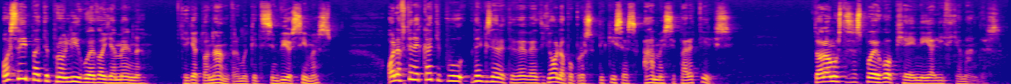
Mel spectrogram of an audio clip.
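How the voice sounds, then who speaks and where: A woman's voice: low-pitched, very animated, a little mellow. An actress playing a proud middle-aged widow and mother in Greek radio theatre, speaking formally, intensely and dramatically. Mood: resolute.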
